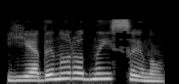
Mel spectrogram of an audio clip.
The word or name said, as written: Єдинородний Сину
